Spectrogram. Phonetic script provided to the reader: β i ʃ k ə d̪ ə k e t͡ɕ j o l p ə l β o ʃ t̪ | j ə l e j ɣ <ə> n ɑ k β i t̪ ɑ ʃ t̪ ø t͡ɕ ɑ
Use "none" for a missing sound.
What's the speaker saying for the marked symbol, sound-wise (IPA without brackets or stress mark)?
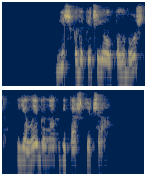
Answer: ə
